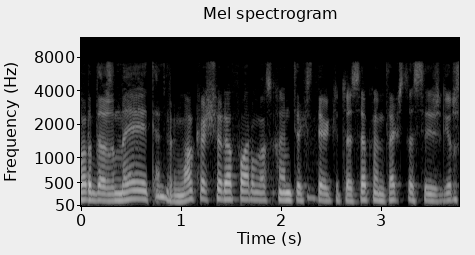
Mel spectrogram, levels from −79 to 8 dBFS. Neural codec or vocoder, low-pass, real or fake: codec, 16 kHz, 1 kbps, X-Codec, HuBERT features, trained on general audio; 7.2 kHz; fake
